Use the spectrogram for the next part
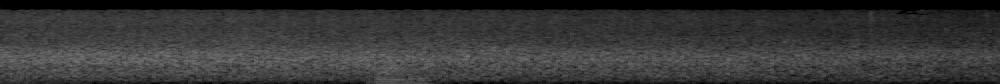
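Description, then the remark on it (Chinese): An audience at a talk in Malaysia claps in a steady, dense wash of applause that fills the whole stretch at an even loudness, with no voices over it. “如果这鼓掌声很大，我就会考虑下次要不要来马来西亚。”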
